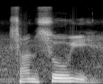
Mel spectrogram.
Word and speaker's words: Sansui: 200 Wat 50,000 din sansui Ayan sansui sansu s sansu ba yan sansu yan siguro yung tamang pagpronounce sansu tama ba mga load s 220 vol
